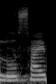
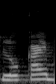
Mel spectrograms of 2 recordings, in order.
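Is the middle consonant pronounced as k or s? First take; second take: s; k. First: The middle consonant is an s sound. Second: The middle consonant is a k sound. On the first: "कहीं पे लोसाई भी बोला जाता है" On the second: "कहीं पे लोकाई भी बोला जाता है"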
